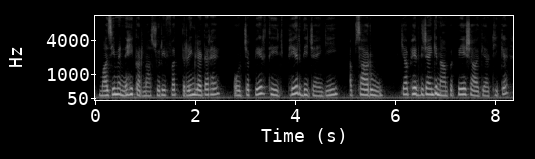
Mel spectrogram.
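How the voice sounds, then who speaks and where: A woman gives a recorded lesson in a very dark, mellow voice. She walks through each point step by step and keeps checking in with a short "okay" before moving on. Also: mid-range voice, slightly rough. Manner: explains step by step, often checks with a quick "ठीक है". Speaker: teacher.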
